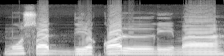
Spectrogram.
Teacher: Idgham artinya memasukkan, bila gunnah tanpa disertai dengan gunnah. Jadi kita hanya memasukkan saja tanwinnya kepada huruf lam dan tidak ditahan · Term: idgham bila gunnah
